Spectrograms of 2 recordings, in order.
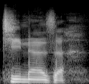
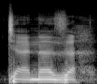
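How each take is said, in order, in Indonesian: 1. Vokal pertama adalah bunyi 'i'. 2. Vokal pertama adalah bunyi 'a'. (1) "maka dengan mengkasrohkan jimnya" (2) "maka dengan menfathahkan jim"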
